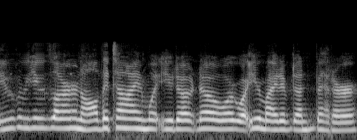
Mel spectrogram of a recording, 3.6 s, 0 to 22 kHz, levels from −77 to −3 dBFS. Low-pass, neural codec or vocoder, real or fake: 7.2 kHz; codec, 16 kHz in and 24 kHz out, 0.6 kbps, FocalCodec, streaming, 2048 codes; fake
